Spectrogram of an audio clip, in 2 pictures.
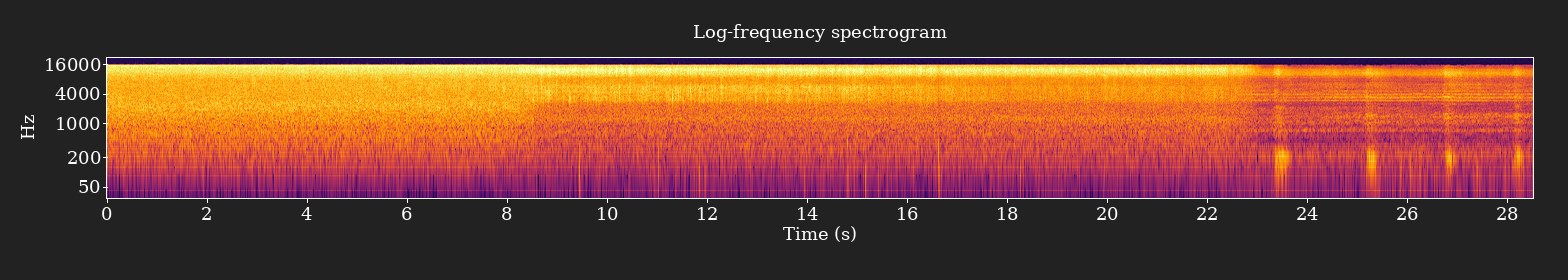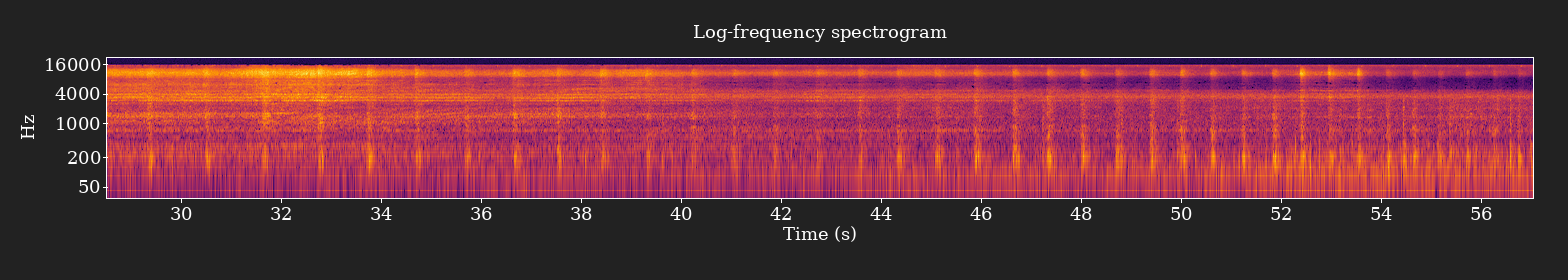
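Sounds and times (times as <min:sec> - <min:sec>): steady hiss: 0:00.0 - 0:54.2
train pulling away with thumps: 0:00.0 - 0:57.0.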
